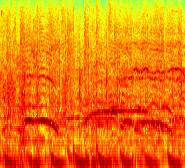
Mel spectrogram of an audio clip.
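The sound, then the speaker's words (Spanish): A crowd cheers and applauds loudly and continuously, with shouting voices mixed in over a regular, repeating low thump. “Es que te tengo que aplaudir. ¡Bravo!”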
